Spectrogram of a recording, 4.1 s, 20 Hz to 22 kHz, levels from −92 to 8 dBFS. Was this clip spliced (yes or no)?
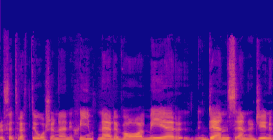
yes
